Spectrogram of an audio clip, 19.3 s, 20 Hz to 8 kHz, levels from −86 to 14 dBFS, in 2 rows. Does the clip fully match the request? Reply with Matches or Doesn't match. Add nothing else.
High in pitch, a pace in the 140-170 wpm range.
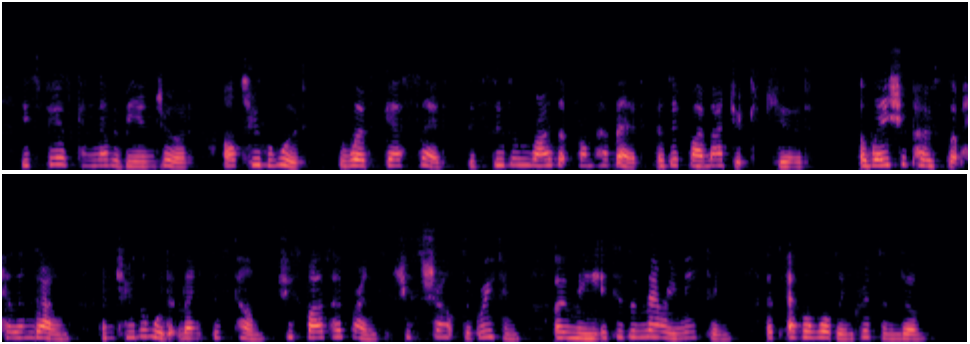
Doesn't match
